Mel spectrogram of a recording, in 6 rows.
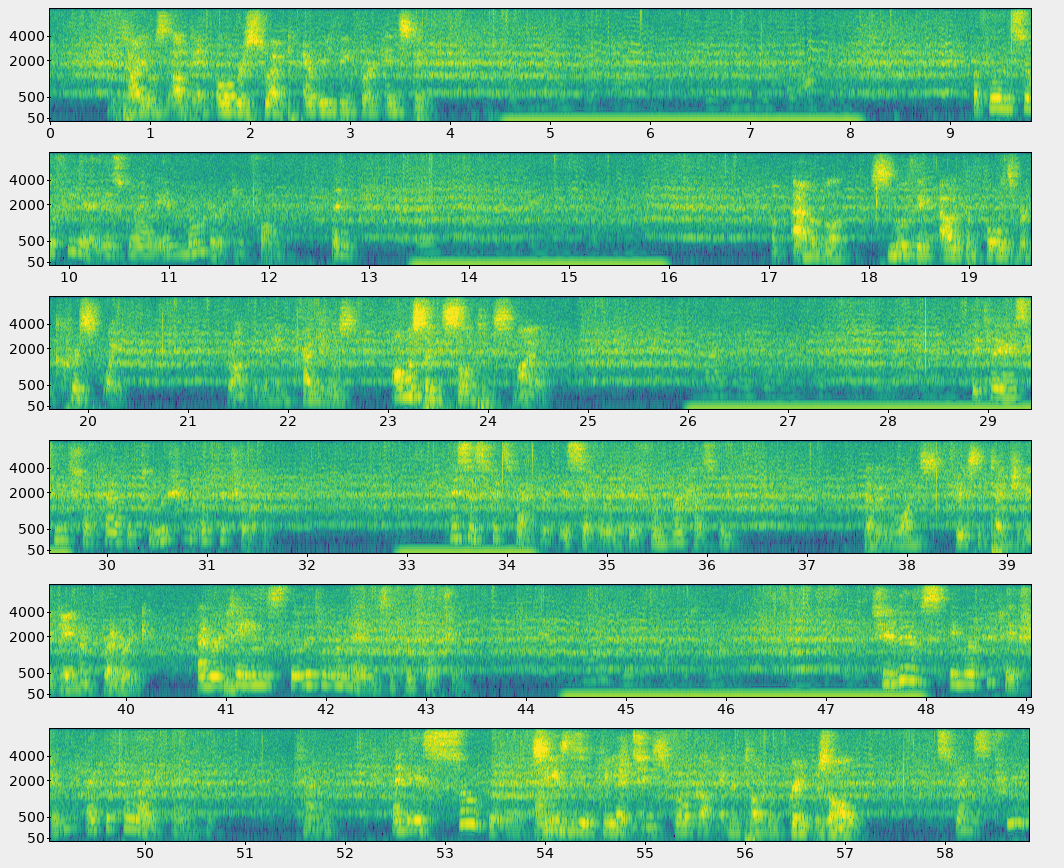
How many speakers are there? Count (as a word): three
